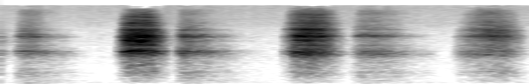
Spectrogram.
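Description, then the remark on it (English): Slow, deep belly breaths drawn in all the way to the belly and let out, about three full cycles in a steady rhythm. Each breath is an airy, fairly soft rush with no talking. “Number two, when you're breathing, breathe all the way till your belly.”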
